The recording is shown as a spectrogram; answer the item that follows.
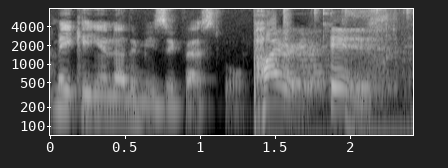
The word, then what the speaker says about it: Pyrt: exactly another Music Festival this Festival name is pirate but it's spelled p-y-r-t okay is Billy trying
